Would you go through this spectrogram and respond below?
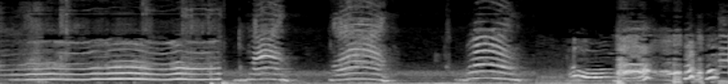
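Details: Domestic cat giving a long steady meow lasting two seconds, then three short arched meows spaced about a second apart, followed by a cluster of quick wavering cries.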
